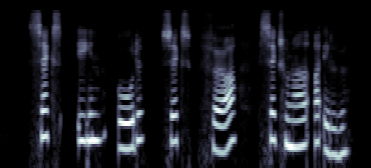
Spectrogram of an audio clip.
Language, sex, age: Danish, female, 21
